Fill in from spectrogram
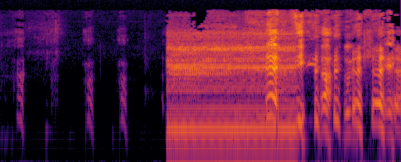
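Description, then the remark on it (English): A loud, harsh game-show wrong-answer buzzer blares for about a second, flat and droning with dense harmonics, then people start talking right over its tail; faint soft speech comes just before. “You love the buzzer.”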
